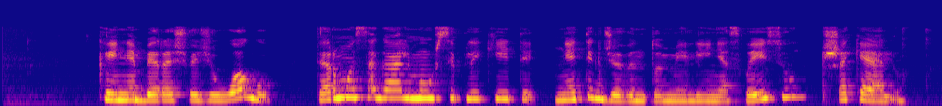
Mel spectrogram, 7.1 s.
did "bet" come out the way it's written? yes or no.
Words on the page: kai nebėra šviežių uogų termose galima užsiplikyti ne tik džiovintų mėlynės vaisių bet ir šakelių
no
